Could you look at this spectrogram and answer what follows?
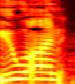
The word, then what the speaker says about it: Euan: Yuan. Okay, so Yuan. Just for everyone knows, it's spelled E-U-A-N.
